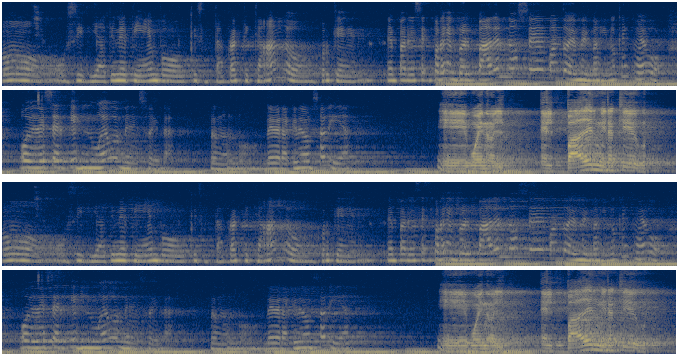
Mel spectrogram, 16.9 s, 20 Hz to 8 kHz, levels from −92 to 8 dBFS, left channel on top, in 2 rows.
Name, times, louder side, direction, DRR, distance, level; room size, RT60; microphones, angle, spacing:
voice 1, 0.0-10.6 11.0-12.8, left 1 dB, 70° left, 4 dB, 1.2 m, -31 dB
Bass guitar, 5.4-6.7 6.9-9.1 9.3-11.5 11.7-13.9 14.1-15.0, right 2 dB, 35° right, 7.8 m, -30 dB
voice 2, 13.9-14.7 15.2-16.5, left 5 dB, 40° left, 2 dB, 1.8 m, -20 dB
22.5 x 20.5 x 10.0 m, 2.2 s
head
